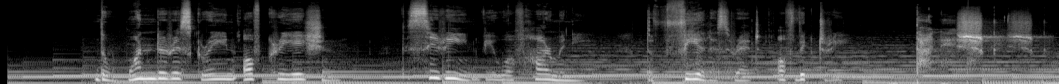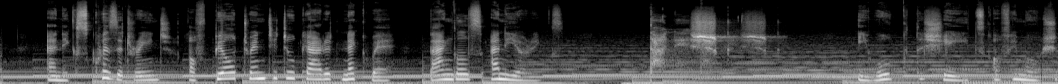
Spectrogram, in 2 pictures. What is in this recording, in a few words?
promo english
